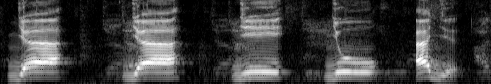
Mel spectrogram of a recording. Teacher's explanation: Contoh yang lain misalkan huruf jim, shin dan ya, ja, ji, ju, aj, ya itu terjadi pertemuan dua unsur makhraj ya antara lisan dengan langit-langit bagian tengah ya, bagian depan ya.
